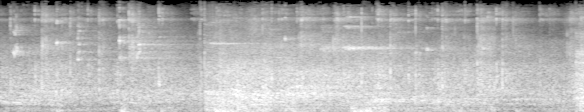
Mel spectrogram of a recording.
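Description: Table tennis ball struck back and forth in a rally: sharp bat and table clicks, each with a short high ping, for about the first three seconds. After that the sound gives way to louder hall noise and voices echoing in the sports hall.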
